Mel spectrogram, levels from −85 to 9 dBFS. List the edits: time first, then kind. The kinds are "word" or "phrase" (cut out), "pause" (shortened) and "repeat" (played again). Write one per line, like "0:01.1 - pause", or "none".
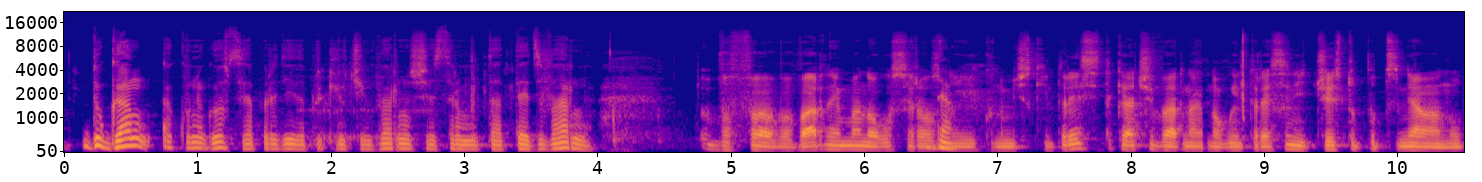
0:01.2 - word
0:08.5 - word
